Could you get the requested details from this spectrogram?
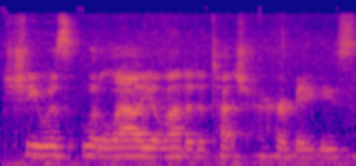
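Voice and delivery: normal talking voice

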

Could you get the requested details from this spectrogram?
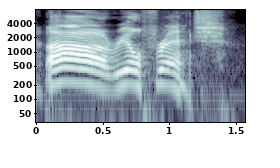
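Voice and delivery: milk the ad line like the spooked narrator; Orson Welles bit. Retold or imitated. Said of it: "terrified of the French".

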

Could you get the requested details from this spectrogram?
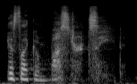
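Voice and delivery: sudden hushed whisper. Acted. Preacher undercutting the grand buildup, whispered. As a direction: drop to a whisper for the letdown.

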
